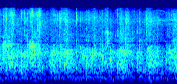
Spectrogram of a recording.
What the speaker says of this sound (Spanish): extendemos un fuerte aplauso y un abrazo para nuestra familia de Iglesia en Casa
